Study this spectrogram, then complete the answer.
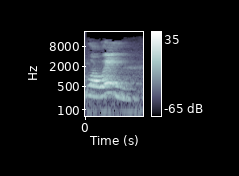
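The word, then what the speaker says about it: Huawei: जा रहे हैं हम, नहीं हवाई नहीं है, ये है वावई वावई वावई वावई वावई वावई वावई। पता है ये जो लिखा हुआ ये नहीं है, कुछ और ही है इसका प्रोनाउंसिएशन, पर इससे लग रहा है कि हवाई है पर वावई, क्या कर सकते हैं।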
